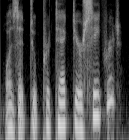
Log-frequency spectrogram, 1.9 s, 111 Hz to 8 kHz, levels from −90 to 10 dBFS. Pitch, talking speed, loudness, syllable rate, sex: 205 Hz, 185 wpm, -17 LUFS, 4.6 syllables/s, female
